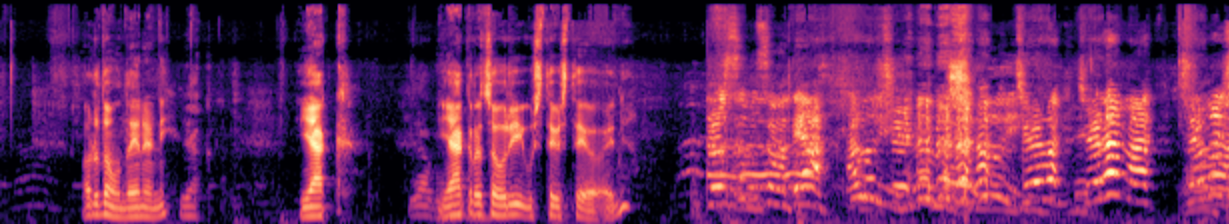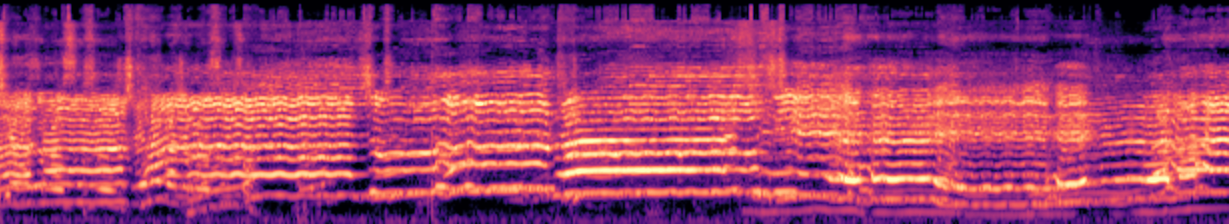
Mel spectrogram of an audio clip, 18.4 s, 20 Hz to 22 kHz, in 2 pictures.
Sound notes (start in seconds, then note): 5.3 indistinct conversation and laughter; 12.1 traditional Tibetan song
